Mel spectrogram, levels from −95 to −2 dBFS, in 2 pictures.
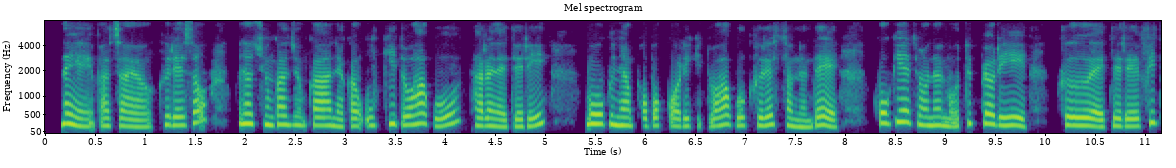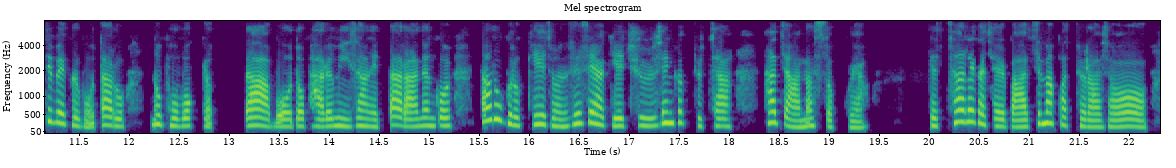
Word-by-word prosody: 네 240 -7 +2
맞아요. 190 -3 -1
그래서 230 +9 -1 0.3
그냥 265 -1 +3
중간중간 225 -3 +1
약간 195 +1 -1
웃기도 230 +2 -1
하고 255 +2 +1
다른 205 -2 +1
애들이 190 - -1 0.4
뭐 255 0 +4
그냥 220 -4 +2
버벅거리기도 200 0 -3
하고 220 -2 +1
그랬었는데 210 -3 0 0.3
거기에 290 +3 +2
저는 220 -4 0
뭐 - - -1
특별히 235 -6 +1 0.3
그 215 -2 +3
애들의 195 +1 +1
피드백을 280 -7 0
뭐 - - -3
따로 215 -4 +1 0.2
"너 245 0 0
버벅였다." 205 0 +1
뭐 185 0 +2
"너 195 -1 +1
발음이 195 +1 0
이상했다."라는 200 +1 +1
걸 210 0 +1 0.3
따로 365 +1 +3
그렇게 245 -1 0
저는 195 -3 -2
세세하게 245 -6 +2
줄 205 0 -3
생각조차 275 -9 -1 0.3
하지 290 -1 +1
않았었고요. 170 -3 -1 0.6
제 205 -1 0
차례가 310 -2 +3
제일 190 -2 -1
마지막 185 +11 +3
파트라서 180 -3 0
210 Hz, 305 characters per minute, -20 LUFS, 195-245 Hz, 0.6 s, 뭐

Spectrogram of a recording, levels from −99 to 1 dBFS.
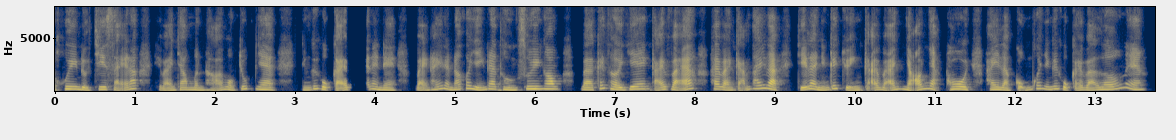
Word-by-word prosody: khuyên 235 -3 +2
được 190 -4 +2
chia 215 +1 +2
sẻ 205 0 -4
đó, 260 +1 +1 0.3
thì 165 - -8
bạn 155 +1 -3
cho 195 +1 -1
mình 185 -3 -3
hỏi 165 +3 -5
một 195 -6 -2
chút 245 +1 -2
nha. 205 -4 +2 0.3
Những 170 0 -6
cái 260 - 0
cuộc 210 -5 +2
cãi - - +3 0.2
vã 215 - -6
này 245 -3 0
nè, 180 -4 0 0.3
bạn 170 - -3
thấy 250 +6 -1
là 260 - 0
nó 205 +1 -1
có 285 +4 -1
diễn 200 -7 +2
ra 240 +1 +1
thường 190 -5 -1
xuyên 250 +4 +4
hông? 245 0 +5 0.3
Và 195 -3 +2
cái 290 +11 -3
thời 210 -6 +3
gian 235 +5 +1
cãi 200 +3 -1
vã 225 +4 +3 0.2
hay 235 -1 +1
bạn 170 -4 0
cảm 220 - -4
thấy 280 +3 0
là 245 -8 +7 0.2
chỉ 185 +1 +5
là 255 - +4
những 180 -1 -1
cái 280 - 0
chuyện 155 - -1
cãi 190 - -1
vã 195 0 0
nhỏ 210 -1 +2
nhặt 245 -3 -1
thôi 230 -1 +5 0.2
hay 210 0 +1
là 170 -3 +1
cũng 190 - -3
có 280 +4 -2
những 230 -5 -2
cái 255 +1 0
cuộc - - +1
cãi 175 - -3
vã 170 -1 0
lớn 220 - 0
nè? 210 - 0
215 Hz, 270 wpm, -22 LUFS, 190-245 Hz, 0.3 s, là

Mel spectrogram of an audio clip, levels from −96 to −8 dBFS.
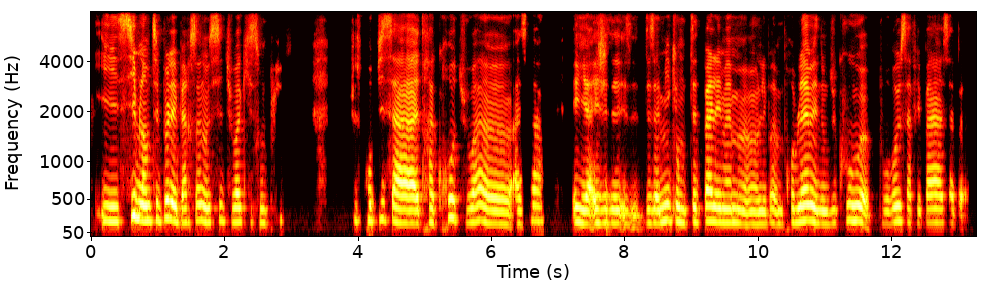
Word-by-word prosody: ils 200 -5 -1
ciblent 235 +3 +5
un 205 0 +6
petit 215 +2 -4
peu 240 - +3
les 220 -4 +6
personnes 190 +3 -3
aussi, 190 +2 -2
tu 200 -1 -17
vois, 190 0 +3
qui 190 0 -15
sont 185 -1 -9
plus 215 +5 -22 1.0
plus 205 -2 -14
propices 215 +1 -5
à 180 -3 +6
être 175 +3 -5
accro, 240 +7 0
tu 240 -7 -17
vois, 195 +3 0
heu, 170 -3 0
à 170 - -4
ça. 205 -1 -5 0.4
Et 195 - -1
il 190 - +2
y 175 - +4
a - - +2
et - - +2
j'ai 180 0 -4
des 175 -5 -4
des 180 0 -9
amis 200 +4 +2
qui 205 - -6
ont 190 -2 +1
peut-être 185 +1 -4
pas 205 -1 +4
les 195 -1 +3
mêmes, 185 0 0
heu, 165 -1 -4
les 165 0 -2
mêmes 170 -1 -6
problèmes, 200 +5 +2
et 200 - +5
donc, 170 -1 -1
du 175 +2 -12
coup, 210 +3 +1
heu, - - +1
pour 175 +3 -4
eux, 205 - +2
ça 195 -2 -7
fait 175 -1 -13
pas 185 0 -2
ça 185 +9 -8
a - - -11
pas - - -11
190 Hz, 250 wpm, -21 LUFS, 180-205 Hz, 1.0 s, un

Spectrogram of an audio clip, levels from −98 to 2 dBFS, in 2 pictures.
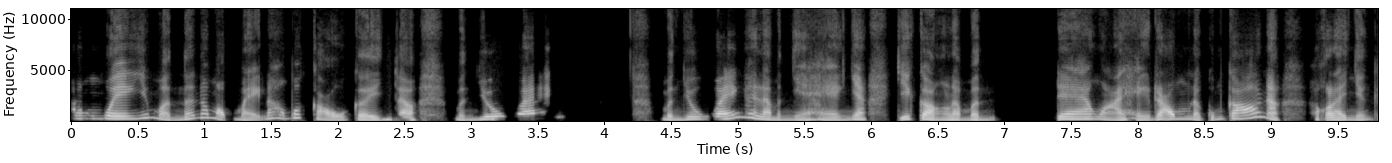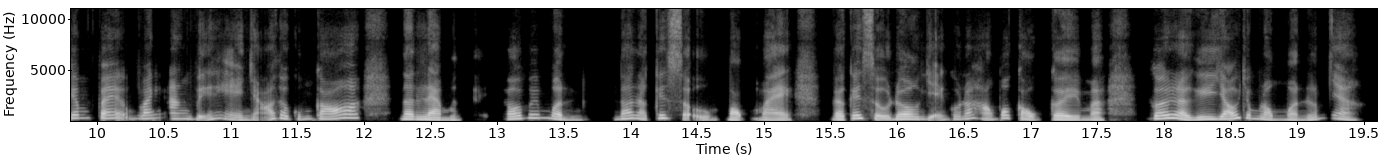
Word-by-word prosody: thân 280 -1 -6
quen 260 -1 +4
với 335 - -3
mình 220 - -2
á, 255 - +1
nó 370 - -2
mộc 355 - -1
mạc, 175 -5 -3
nó 280 - -3
hông 290 -3 -6
có 350 - 0
cầu 175 0 0
kỳ 170 -2 +3
như 200 - -4
là 210 - +2 0.3
mình 180 -1 -6
vô 235 +2 +3 0.2
quán 250 +1 +2 0.9
mình 190 -3 -2
vô 230 +1 +1
quán 255 +3 +4
hay 370 - +2
là 220 -3 +3
mình 185 -2 -6
nhà 180 0 -2
hàng 185 -2 -2
nha. 215 0 +2 0.2
Chỉ 235 - +1
cần 205 -6 +4
là 180 - +3
mình 180 0 -3 0.5
ra 240 0 +5
ngoài 215 -6 0
hàng 185 -2 -3
rong 230 +1 +4
là 215 - 0
cũng 210 +5 -8
có 275 +7 +4
nè, - - +4 0.2
hoặc 195 - +1
là 185 - +4
những 185 +2 -4
cái 315 +6 -1
ván 155 +10 -1
quán 285 +2 -1
ăn 265 -1 -3
vỉa - - -2
hè 235 -6 -3
nhỏ 195 +4 -4
thôi 285 - 0
cũng 235 +1 -9
có 250 0 +2
á, 350 - +1 0.3
nên 235 -2 +4
là 200 -2 +5
mình 175 -2 -6 0.3
đối 245 +3 +3
với 335 +3 -3
mình 230 - 0 0.2
nó 260 +5 +1
là 290 - -1
cái 310 0 +2
sự - - -3 0.3
mộc 180 -1 +3
mạc, 170 -8 -1 0.3
và 190 0 +4
cái 295 +9 +3
sự 285 - 0
đơn 230 +1 +4
giản - - -3
của 225 +1 -5
nó 275 - -1
hổng 310 - -3
có 305 - +1
cầu 180 -1 0
kỳ, 180 -3 +4
mà 180 -1 -1 0.4
có 280 +2 +6
là 315 -7 +6
ghi 215 +4 +3
dấu 245 +5 +5
trong 310 -6 -4
lòng 200 -5 -1
mình 175 -2 -2
lắm 210 +5 -2
nha. 220 -9 -2
225 Hz, 265 wpm, -24 LUFS, 185-265 Hz, 0.9 s, có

